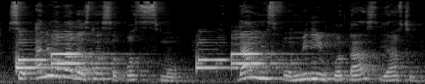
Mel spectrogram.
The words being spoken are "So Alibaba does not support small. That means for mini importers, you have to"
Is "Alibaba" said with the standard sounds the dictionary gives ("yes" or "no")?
no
